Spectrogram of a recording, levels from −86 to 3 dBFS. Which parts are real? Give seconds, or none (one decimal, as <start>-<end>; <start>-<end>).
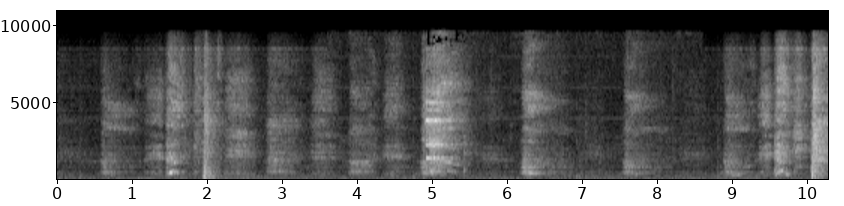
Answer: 3.6-8.6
